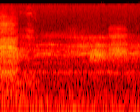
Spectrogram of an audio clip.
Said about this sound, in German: Was haben die Raben nur? Streit.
